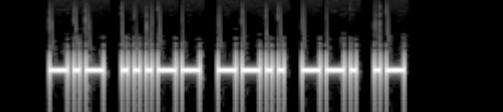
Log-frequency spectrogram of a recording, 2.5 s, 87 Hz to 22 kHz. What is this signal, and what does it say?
Morse code, heard as a keyed tone, about 40 wpm, 700 Hz. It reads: K3ZGA
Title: Call Signs Repeated 3x - 40wpm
